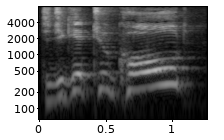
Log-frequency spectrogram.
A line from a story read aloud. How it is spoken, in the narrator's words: Dad called out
